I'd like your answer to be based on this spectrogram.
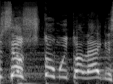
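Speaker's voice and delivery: demonstrating cheerful intonation; very happy demo. Shown as a demonstration. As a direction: lift it up as if very happy. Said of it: "por causa da musicalidade".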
